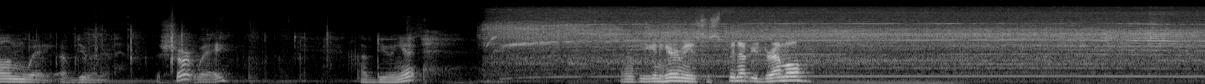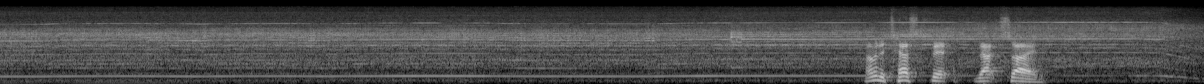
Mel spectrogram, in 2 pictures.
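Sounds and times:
rotary tool grinding plastic: 0:04.8 - 0:24.0.

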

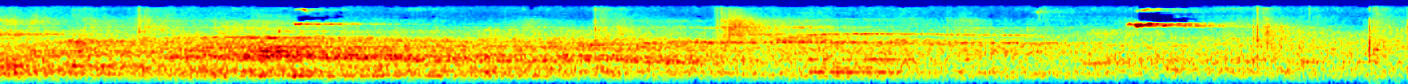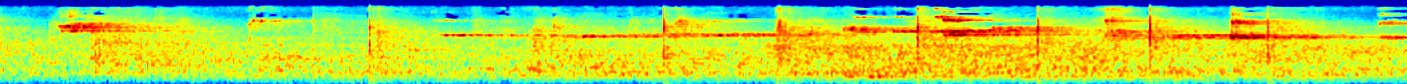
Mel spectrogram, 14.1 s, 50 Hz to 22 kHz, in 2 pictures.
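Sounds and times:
many voices chattering: 0:00.0 - 0:14.0
volleyball being hit and bounced: 0:06.3 - 0:07.1, 0:08.8 - 0:09.2, 0:10.3 - 0:13.6.

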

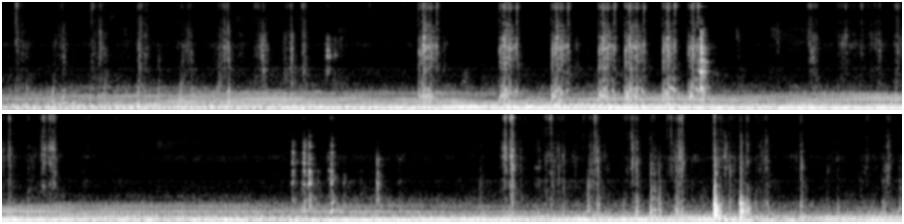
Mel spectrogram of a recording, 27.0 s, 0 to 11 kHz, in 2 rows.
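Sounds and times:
machine hum: 0:00.0 - 0:27.0.

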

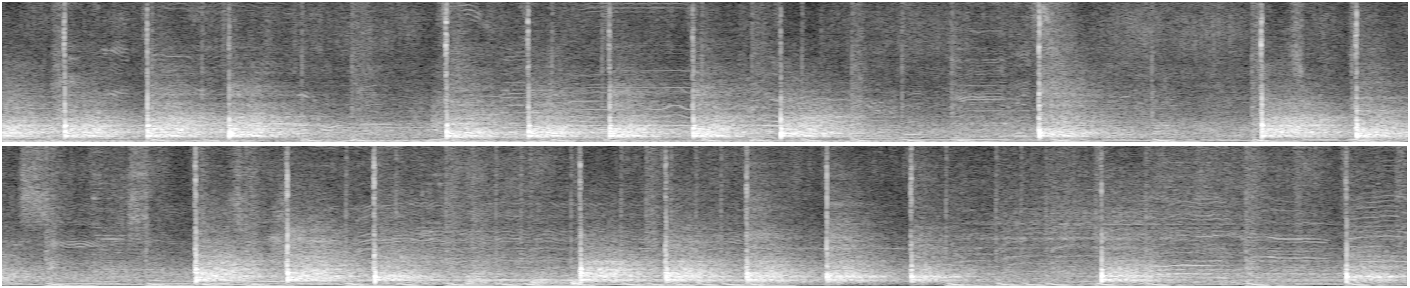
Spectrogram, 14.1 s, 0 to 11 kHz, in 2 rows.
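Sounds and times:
cleaver chopping on wooden block: 0:00.0 - 0:01.6, 0:02.2 - 0:04.3, 0:05.2 - 0:05.5, 0:06.3 - 0:07.1, 0:08.0 - 0:11.9, 0:12.5 - 0:13.0, 0:13.7 - 0:14.0.

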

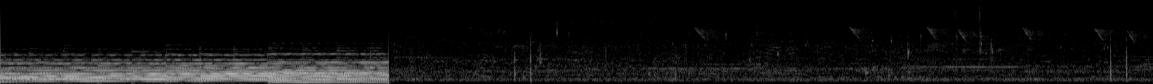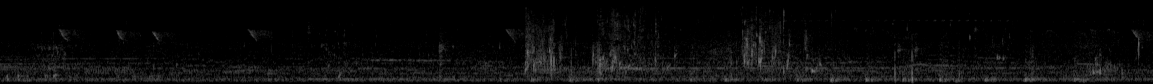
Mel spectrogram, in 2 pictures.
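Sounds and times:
person wading through water: 0:16.7 - 0:22.8.

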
